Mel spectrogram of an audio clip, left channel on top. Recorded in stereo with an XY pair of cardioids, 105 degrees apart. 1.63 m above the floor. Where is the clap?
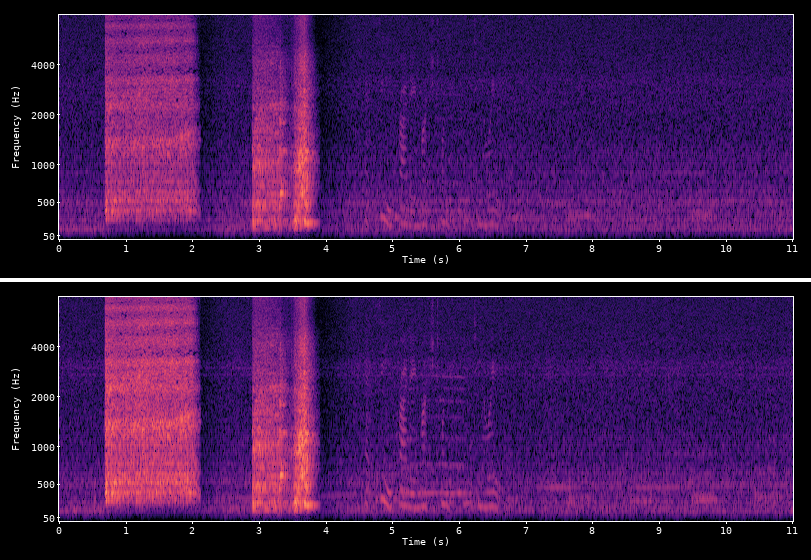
No clap in this recording.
